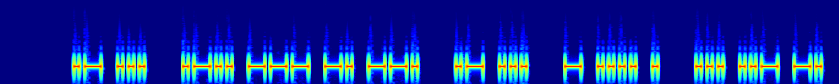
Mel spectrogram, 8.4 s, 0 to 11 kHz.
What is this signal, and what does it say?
Morse code, heard as a keyed tone, about 22 wpm, 700 Hz. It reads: AS LONG AS THE SUN
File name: practice / 22wpm / Sentences with 4-Word Phrases - 22wpm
